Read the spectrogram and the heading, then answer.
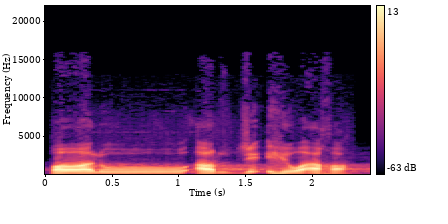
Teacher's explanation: بالهمزة مع إسكانها وكسر الهاء بدون صلتها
